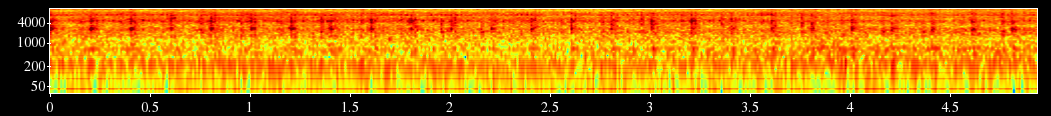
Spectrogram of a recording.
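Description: Sharp regular knock, about two and a half a second, ticking over a quiet steady idle; a clear knock from inside the engine.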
